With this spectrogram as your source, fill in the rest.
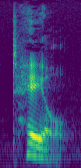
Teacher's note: An aspirated T, a long A as in day, and a dark L. Tail sounds like you're adding a Y sound right before the L. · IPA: ˈteɪɫ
